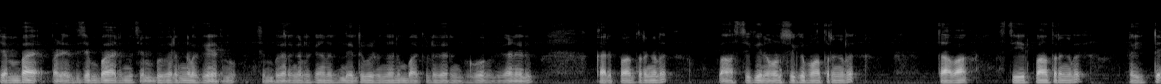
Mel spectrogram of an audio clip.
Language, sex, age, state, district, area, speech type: Malayalam, male, 45-60, Kerala, Idukki, rural, spontaneous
